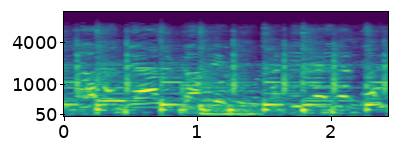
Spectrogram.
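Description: Dhol, a large double-headed barrel drum, beaten in a steady rhythm of about four strokes a second, with a voice singing a Punjabi folk melody over it.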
